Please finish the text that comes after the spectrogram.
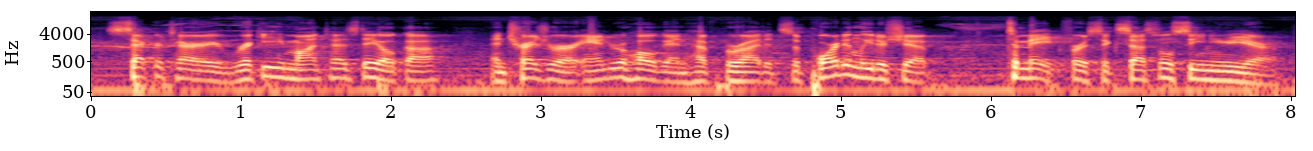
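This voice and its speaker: A man's voice: medium pitch, bright, forceful tone. A man, a school official, formally introducing speakers at a ceremony.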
